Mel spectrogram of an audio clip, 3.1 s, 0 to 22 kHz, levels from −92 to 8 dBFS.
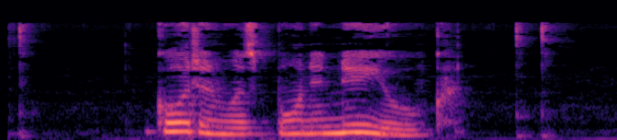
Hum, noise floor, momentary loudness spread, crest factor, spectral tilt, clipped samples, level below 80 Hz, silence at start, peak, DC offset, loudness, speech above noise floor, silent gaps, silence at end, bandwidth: none; -69 dBFS; 21 LU; 18 dB; -5 dB/octave; under 0.1%; -62 dBFS; 0.1 s; -10 dBFS; under 0.1%; -24 LUFS; 46 dB; none; 0.35 s; 11.5 kHz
